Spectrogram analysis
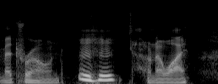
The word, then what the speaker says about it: Metron: It's spelled Metron. They pronounce it Metron.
